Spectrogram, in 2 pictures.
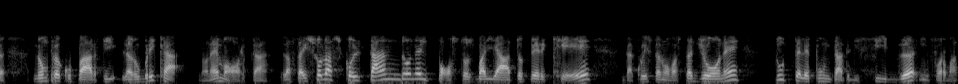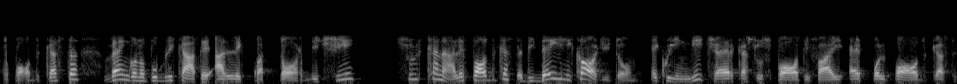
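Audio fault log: Throughout: GSM full-rate codec. The speech is squeezed into a phone-line band of about 250 Hz to 3.5 kHz, with nothing at all above 3.7 kHz, and carries a plainly audible buzzy, gravelly roughness. The coder rebuilds each voice from a vocal-tract model driven by a sparse, regularly spaced pulse train, which fits a rate around 13 kbps. That grainy buzz is what sets it apart from a plain band-limited telephone filter, which dulls the sound without adding texture.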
